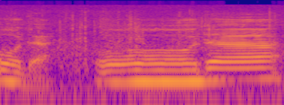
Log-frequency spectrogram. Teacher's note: you don't really want to do the r at the end of order order and it's a kind of a glottal stop rather than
